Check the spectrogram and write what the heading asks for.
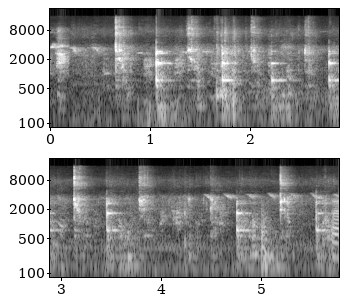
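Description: Metal wash bowl knocking and ringing as food is stirred and washed in it by hand, a steady run of short clinks, about two or three a second, each leaving a brief ring.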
